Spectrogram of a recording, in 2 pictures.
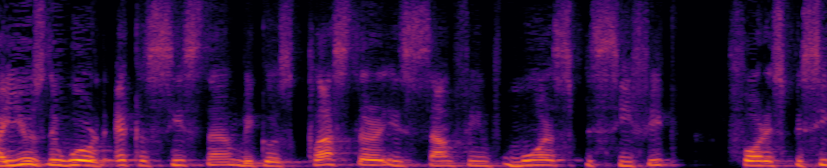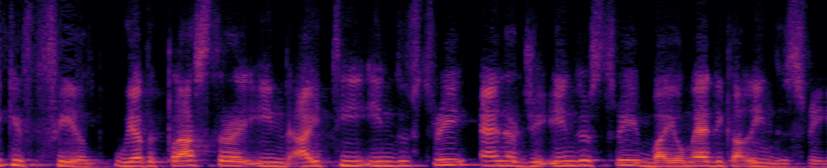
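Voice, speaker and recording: A man's high-pitched, dark and mellow voice at a moderate pace, with ordinary pitch variation and hardly any pauses. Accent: non-native. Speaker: tech hub CEO. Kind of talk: webinar presentation. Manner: halting, many hesitations.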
